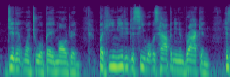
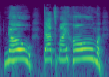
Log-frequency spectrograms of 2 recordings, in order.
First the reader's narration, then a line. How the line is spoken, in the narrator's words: Drake yelled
